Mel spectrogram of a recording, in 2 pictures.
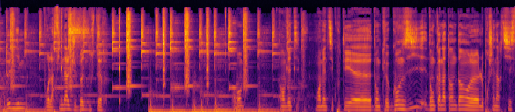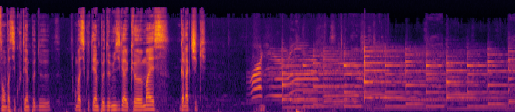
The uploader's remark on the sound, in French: En LIVE de Paloma à Nimes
